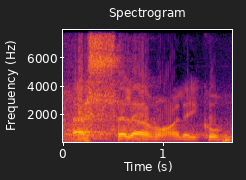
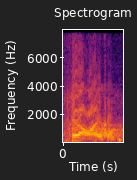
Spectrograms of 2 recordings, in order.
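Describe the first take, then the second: First: It is said smiling, with a clear s. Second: It is said with the lips pressed together. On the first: The speaker calls it right. "dia mesti kena senyum" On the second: The speaker calls it wrong. "Cuba kebam bibir tengok bagi salam"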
